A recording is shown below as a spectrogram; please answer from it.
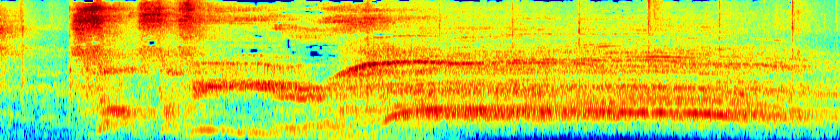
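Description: A loud shout held on one pitch for about two seconds, after a few quick words.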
